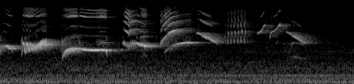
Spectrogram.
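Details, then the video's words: Eurasian blackbird (Turdus merula) at sunset in Akersloot, Netherlands, 30 March 2018: clear mellow whistled notes, then a series of rising and falling thin high squeaks that fade toward the end. "Singing Eurasian Blackbird"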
